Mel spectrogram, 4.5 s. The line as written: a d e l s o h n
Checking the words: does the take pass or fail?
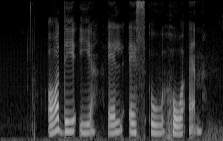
pass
